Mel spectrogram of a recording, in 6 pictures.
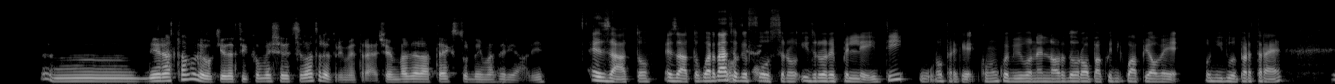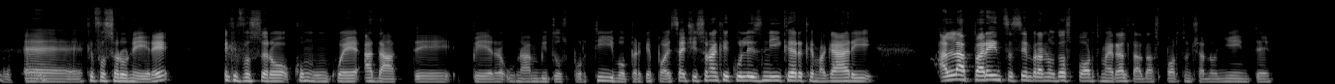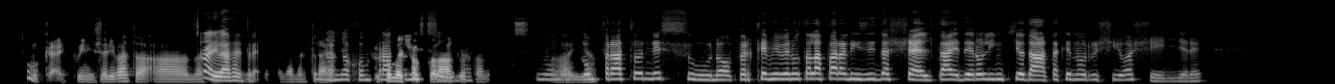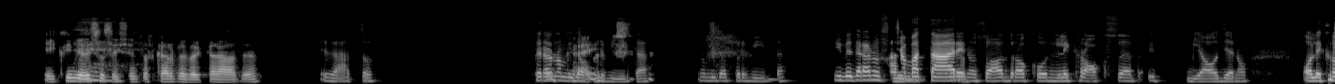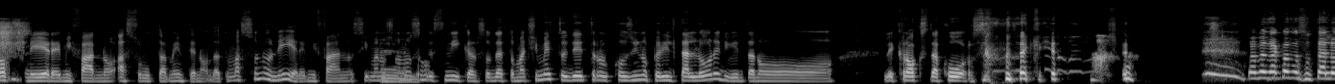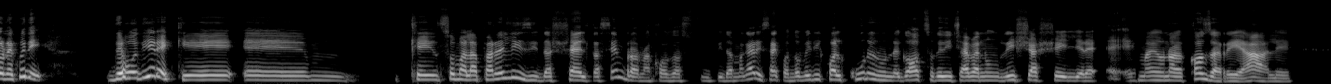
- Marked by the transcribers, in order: "cioè" said as "ceh"; in English: "texture"; unintelligible speech; sigh; tapping; chuckle; other background noise; unintelligible speech; chuckle; "dentro" said as "dettro"; chuckle; laughing while speaking: "Perché non c'è"; chuckle; unintelligible speech
- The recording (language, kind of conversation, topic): Italian, podcast, Come riconosci che sei vittima della paralisi da scelta?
